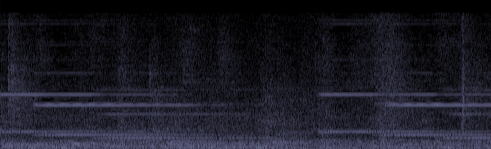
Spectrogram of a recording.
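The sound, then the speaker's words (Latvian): Electric bell ringing in the Latvian parliament chamber before a vote, a sustained, bright, buzzing ring with steady tones throughout that dips briefly midway. “Lūdzu zvanu.”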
